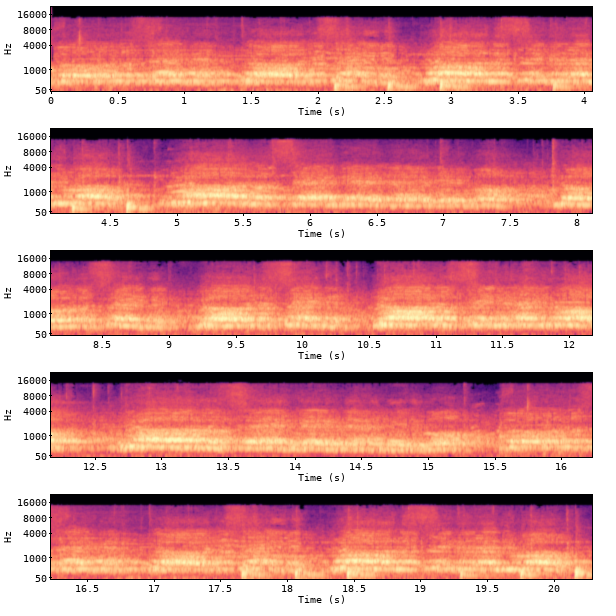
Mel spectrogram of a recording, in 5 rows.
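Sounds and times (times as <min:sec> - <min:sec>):
fans chanting: 0:00.0 - 0:20.2.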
